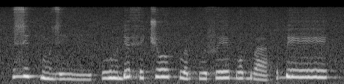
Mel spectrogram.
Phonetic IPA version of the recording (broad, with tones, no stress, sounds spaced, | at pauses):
z i˦ k͡p ũ˨ z iː˨ | w ũ˨ ɗ ɪ˦ h ɪ˨ t͡ʃ oː˦ kʷ a˨ kʷ e˨ f eː˦ b ɔ˦ ɡʷ a˨ | ɓ eː˦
